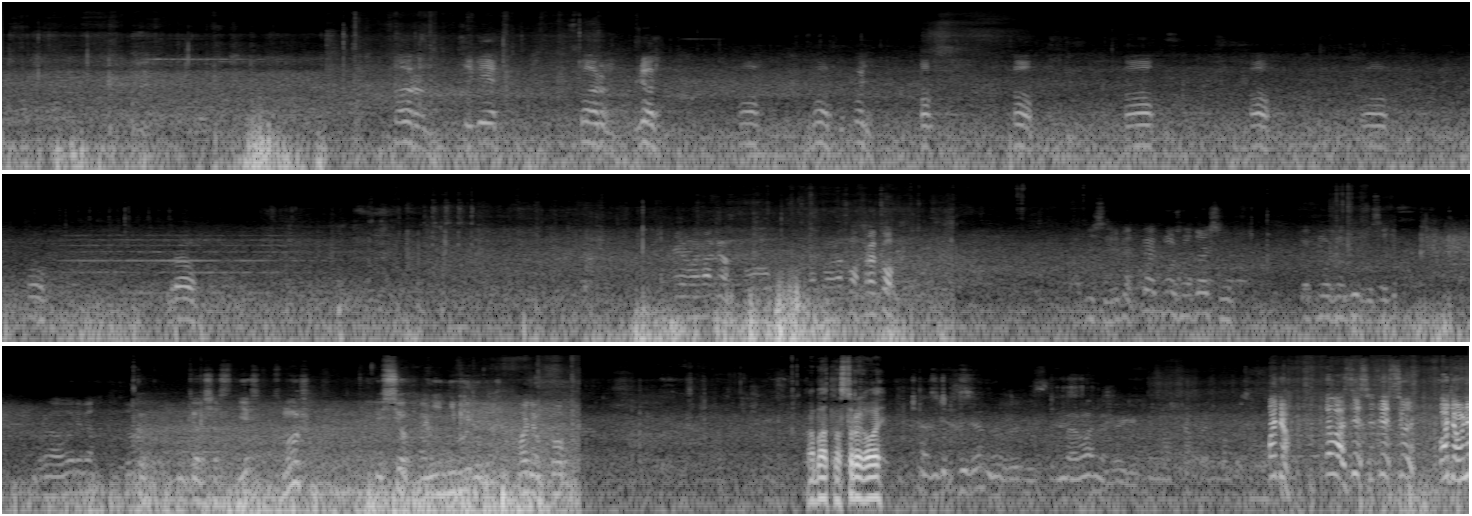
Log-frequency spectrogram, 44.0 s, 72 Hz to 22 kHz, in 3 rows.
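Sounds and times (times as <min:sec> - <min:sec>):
wind buffeting microphone: 0:00.0 - 0:05.4, 0:17.6 - 0:24.2, 0:28.6 - 0:35.2, 0:42.2 - 0:44.0.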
